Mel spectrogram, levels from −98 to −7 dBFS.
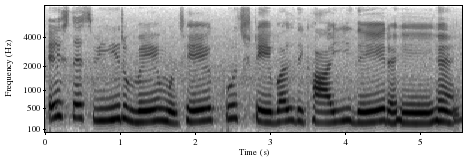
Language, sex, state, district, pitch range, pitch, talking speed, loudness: Hindi, female, Madhya Pradesh, Katni, 210-255 Hz, 230 Hz, 110 wpm, -11 LUFS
